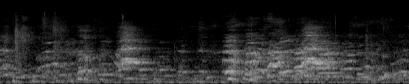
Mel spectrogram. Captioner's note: audience laughs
